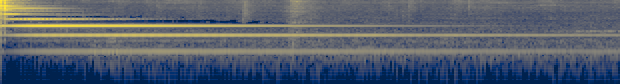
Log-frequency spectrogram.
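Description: Title boxing ring gong, a red metal dome bell, struck once with its small hammer and left to ring, the bright tone fading slowly over several seconds.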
